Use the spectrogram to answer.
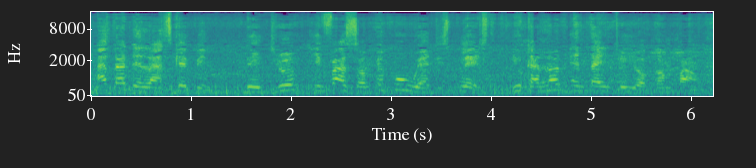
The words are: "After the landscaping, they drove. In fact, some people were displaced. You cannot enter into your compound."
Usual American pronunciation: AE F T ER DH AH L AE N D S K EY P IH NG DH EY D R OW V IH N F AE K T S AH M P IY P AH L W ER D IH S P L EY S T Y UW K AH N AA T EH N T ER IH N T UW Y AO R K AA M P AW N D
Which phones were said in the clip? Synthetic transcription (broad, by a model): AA F T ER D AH L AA N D S K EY P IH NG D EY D R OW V IH N F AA T S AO M P IY P AH L W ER D IH S P L EY S T Y UW K AH N AA T EH N T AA IH N T UW Y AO K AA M P AW N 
